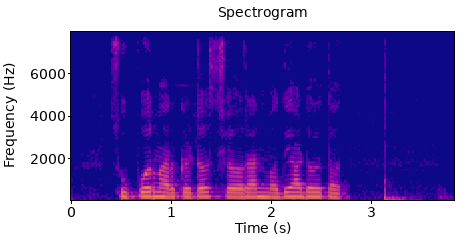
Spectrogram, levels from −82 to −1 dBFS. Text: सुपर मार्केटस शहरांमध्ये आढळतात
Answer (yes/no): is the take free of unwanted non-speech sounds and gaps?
no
